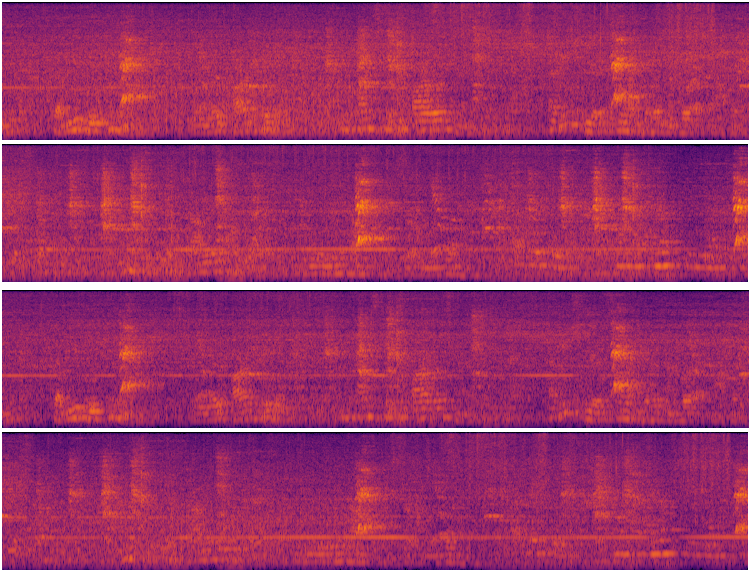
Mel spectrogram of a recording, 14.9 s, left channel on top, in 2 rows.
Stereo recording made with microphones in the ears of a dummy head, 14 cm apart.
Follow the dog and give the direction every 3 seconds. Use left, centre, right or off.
right, right, centre, left, left.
